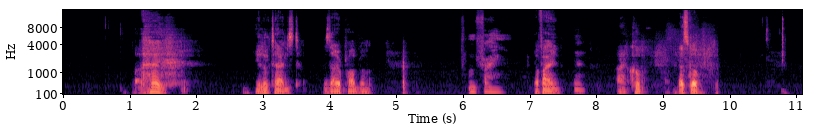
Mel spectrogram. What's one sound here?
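An adult man speaks calmly at close range.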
